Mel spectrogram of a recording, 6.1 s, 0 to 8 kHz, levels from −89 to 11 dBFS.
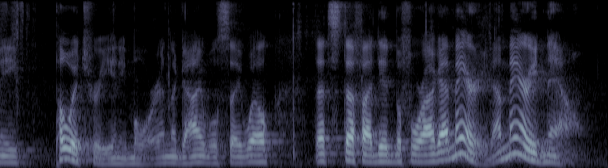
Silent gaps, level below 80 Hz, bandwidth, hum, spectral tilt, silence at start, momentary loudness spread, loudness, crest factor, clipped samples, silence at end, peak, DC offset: none; -66 dBFS; 8 kHz; none; -5 dB/octave; 0 s; 14 LU; -34 LUFS; 18 dB; under 0.1%; 0.3 s; -16 dBFS; under 0.1%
